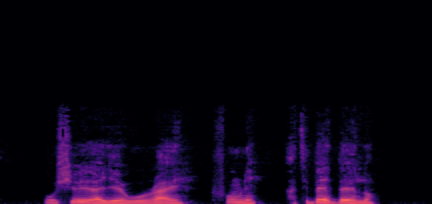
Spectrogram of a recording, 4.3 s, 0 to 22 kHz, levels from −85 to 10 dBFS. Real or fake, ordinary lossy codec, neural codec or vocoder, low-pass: fake; none; codec, 24 kHz, 0.9 kbps, WavTokenizer, medium speech release version 1; 10.8 kHz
